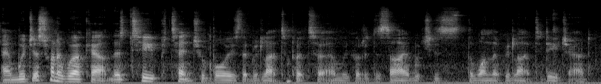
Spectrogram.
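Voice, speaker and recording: A man's voice: deep voice, vocal fry, slight background noise. A middle-aged man, hosting a chatty snake-breeding vlog from an indoor reptile room. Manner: chatty, enthusiastic, pauses to recall details. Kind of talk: casual show-and-tell vlog. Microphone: camera across a table.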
